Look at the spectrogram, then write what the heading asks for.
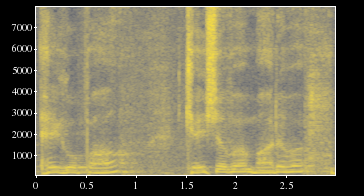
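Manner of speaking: ordinary talk, nothing marked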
